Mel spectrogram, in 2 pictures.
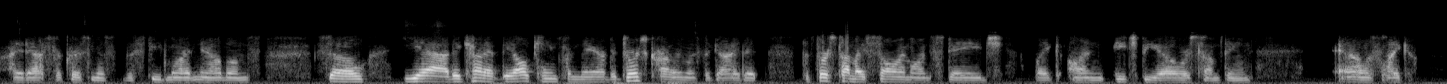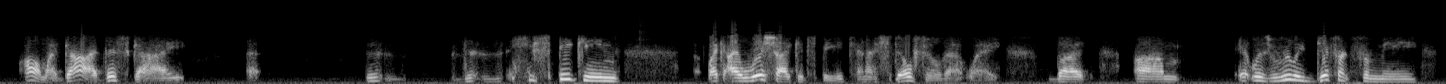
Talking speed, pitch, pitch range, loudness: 150 wpm, 120 Hz, 100-145 Hz, -19 LUFS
